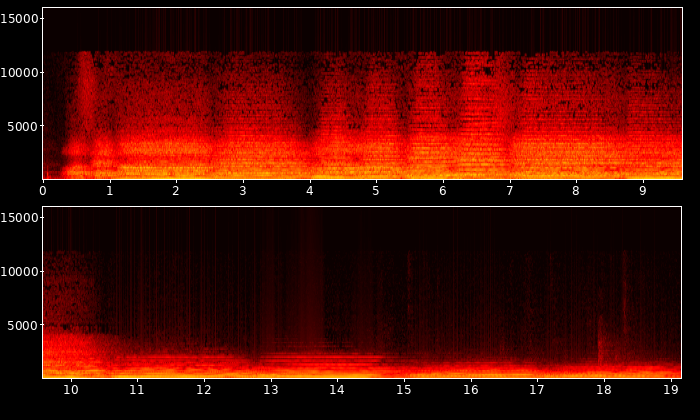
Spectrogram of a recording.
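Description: A Venezuelan youth symphony orchestra plays loud, sustained chords with deep brass and strings, swelling through slow changes and softening slightly toward the end, with no voices.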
